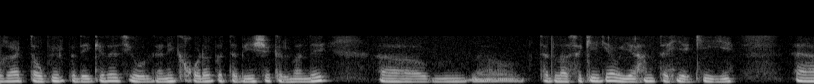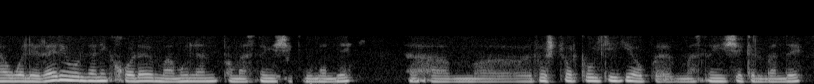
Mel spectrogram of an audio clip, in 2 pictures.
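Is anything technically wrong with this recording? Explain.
Yes. Two related faults show up between about 10.8 and 12.2 s, both in the band-limited audio, whose content stops at 4 kHz in a way that fits a narrowband telephone codec.

Speech suppressed in double talk occurs at 10.82–11.33 s, 11.84–11.93 s and 12.19–12.23 s. An echo canceller likely could not separate the local talker from loudspeaker echo while both sides were active, so it turned the microphone signal down. The speech dips sharply, by roughly 20 dB at its worst in the first stretch and less later, for about 300 ms, 100 ms and 40 ms.

The other side's voice leaking through appears at 10.92–10.98 s, inside the first suppressed stretch. The echo canceller likely left part of the loudspeaker signal in the microphone feed, so a brief scrap of a second voice comes through, about 20 dB below the main speech.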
